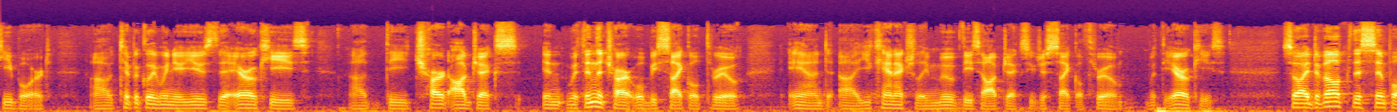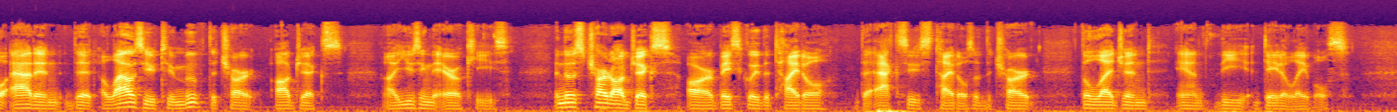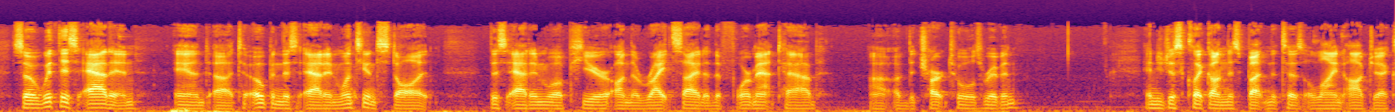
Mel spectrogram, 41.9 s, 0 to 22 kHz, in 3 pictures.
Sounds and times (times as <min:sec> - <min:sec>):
Speech: 0:00.0 - 0:27.5, 0:28.1 - 0:38.2, 0:39.4 - 0:41.8.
